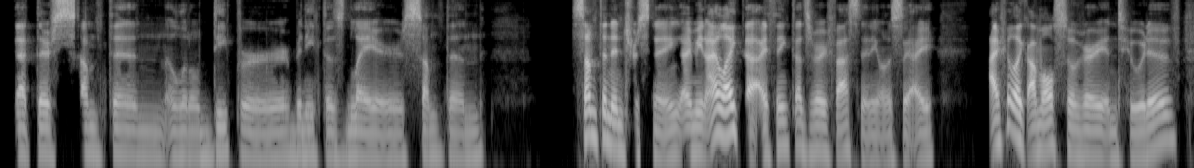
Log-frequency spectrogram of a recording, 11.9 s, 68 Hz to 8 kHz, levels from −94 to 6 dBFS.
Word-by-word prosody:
That 110 -1 -1
there's 110 -5 +6
something 100 -3 -8
a - - -13
little 100 0 -11
deeper 95 -1 -10
beneath 100 -2 -11
those 95 -1 -6
layers, 95 -2 -6
something, 95 0 0 0.9
something 165 -2 +4
interesting, 110 -5 +1
I 110 - +2
mean, 110 0 0
I 185 - +7
like 180 +1 +5
that, - - +3
I - - +3
think 130 0 -7
that's 125 -4 -2
very 115 0 -4
fascinating, 90 -3 -2
honestly, 85 +1 +1
I 95 +2 -5 0.6
I - - +7
feel - - -4
like - - +3
I'm 110 - +2
also 115 -3 0
very 100 -1 -3
intuitive. 100 +11 -5
100 Hz, 155 wpm, -22 LUFS, 95-110 Hz, 0.9 s, I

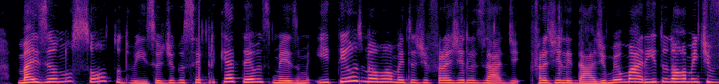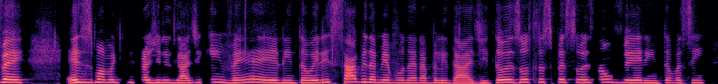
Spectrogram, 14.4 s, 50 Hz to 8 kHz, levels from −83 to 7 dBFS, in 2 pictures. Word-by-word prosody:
mas 250 +4 +4
eu 295 +1 +1
não 335 +3 -6
sou 330 +3 -3
tudo 235 - -8
isso, 180 0 -4
eu 200 - -1
digo 215 +4 -6
sempre 245 +4 -6
que 310 - -4
é 325 - +3
Deus 285 -1 -1
mesmo, 200 -2 -1
e 255 0 -4
tem 315 +7 0
os 385 -2 +2
meus 310 -2 +1
momentos 245 -5 -2
de 230 +1 -6
fragilizade 215 - -3
fragilidade, 205 -4 -1
o - - -2
meu 250 +3 +1
marido 285 0 +1
normalmente 295 0 +1
vê 255 -2 +6 0.4
esses 260 +2 +5
momentos 250 -3 0
de 250 - -7
fragilidade, 235 -1 0
quem 265 -1 -5
vê 225 +1 0
é 270 -2 +1
ele, 225 -1 +3
então 220 +1 +1
ele 250 +4 +2
sabe 285 -1 +2
da 260 -1 +2
minha 240 -1 0
vulnerabilidade, 215 -4 -2
então 235 +6 +3
as 255 -1 +3
outras 265 0 -1
pessoas 255 -1 -1
não 270 +1 -2
verem, 230 -2 0
então 220 +2 -6
assim 225 0 -5
240 Hz, 200 wpm, -21 LUFS, 215-270 Hz, 0.4 s, vê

